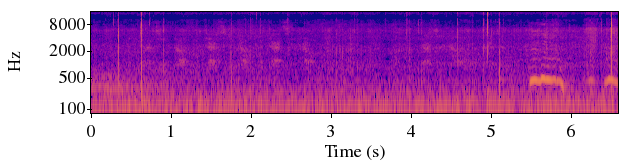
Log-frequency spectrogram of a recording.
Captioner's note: wispers; giggles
